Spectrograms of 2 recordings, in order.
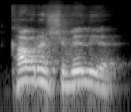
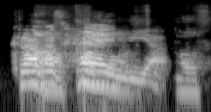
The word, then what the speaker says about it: Kvaratskhelia: He's checking the pronunciation of. Go on, show Google Translate. Go on then. Kvaratskhelia.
